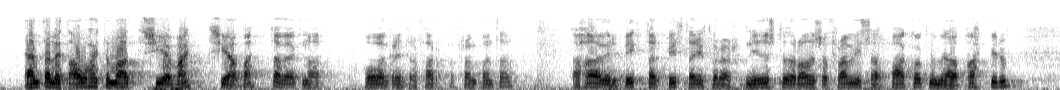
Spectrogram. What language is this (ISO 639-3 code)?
isl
